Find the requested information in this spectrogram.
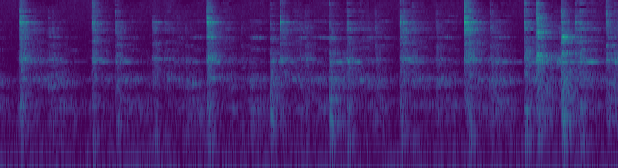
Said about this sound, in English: What we do is we stir the coffee around with the spoon.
